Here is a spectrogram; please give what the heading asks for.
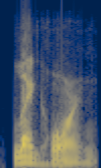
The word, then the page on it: leghorn: American English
